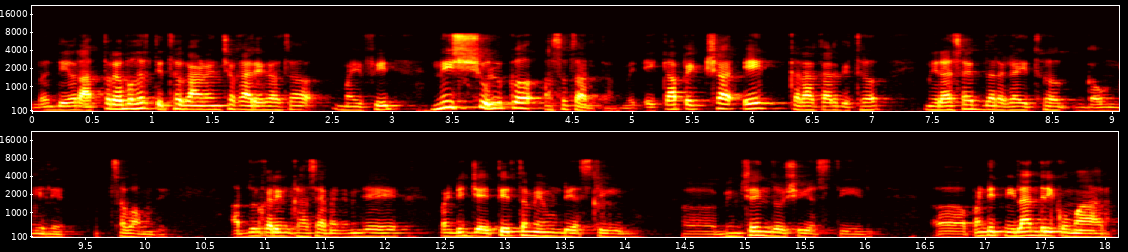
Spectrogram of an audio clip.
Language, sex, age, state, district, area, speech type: Marathi, male, 30-45, Maharashtra, Sangli, urban, spontaneous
